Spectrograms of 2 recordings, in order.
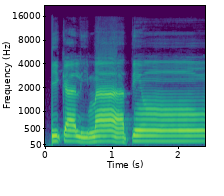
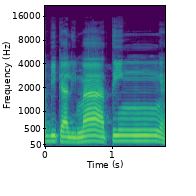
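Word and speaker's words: بِكَلِمَاتٍ: disamarkan dan juga didengungkan bikalimatin nah seperti itu jangan dibaca bikalimating itu salah tapi seimbang samar dan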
